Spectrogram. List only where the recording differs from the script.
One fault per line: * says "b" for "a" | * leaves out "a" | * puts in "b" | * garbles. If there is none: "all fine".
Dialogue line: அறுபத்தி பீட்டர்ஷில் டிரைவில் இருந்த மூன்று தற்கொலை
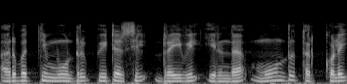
* puts in "மூன்று"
